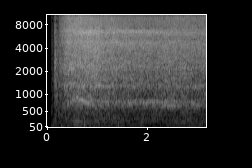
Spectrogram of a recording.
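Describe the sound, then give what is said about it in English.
Electric shears start up on Sean, a matted Merino sheep getting his first ever shearing after six years, at a farm in the Tasmanian Midlands, holding a steady, loud, hissing motor whir for a few seconds, unbroken and even in tone, with no voices. “After evading the shearing shed for 6 years, it was finally time for Sean to get shorn.”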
